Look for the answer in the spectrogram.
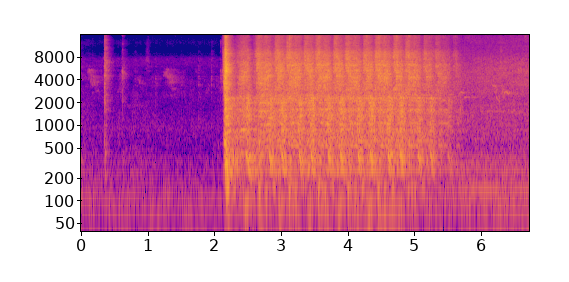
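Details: Scag V-Ride 2 SVR2-52 mower, EFI twin-cylinder Kohler engine, after starter replacement: strong even cranking about four pulses a second for three seconds, then drops off.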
